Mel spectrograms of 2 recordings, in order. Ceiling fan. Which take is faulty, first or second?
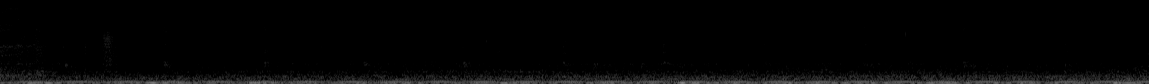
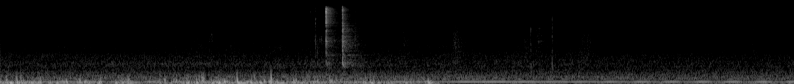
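first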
